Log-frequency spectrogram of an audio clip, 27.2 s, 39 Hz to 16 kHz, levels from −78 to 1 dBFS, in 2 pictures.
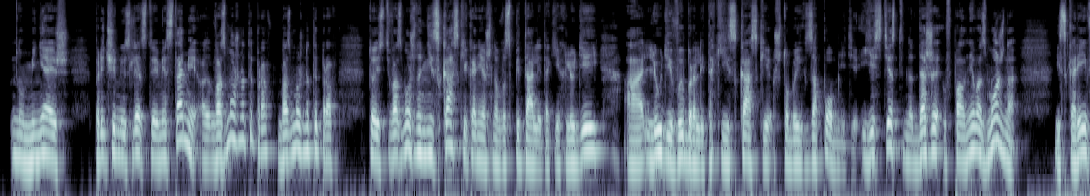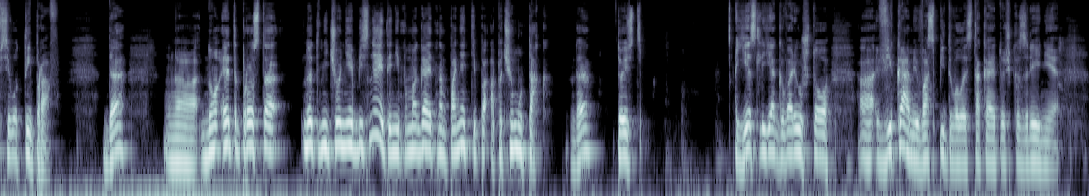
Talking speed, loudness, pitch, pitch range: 150 wpm, -18 LUFS, 135 Hz, 120-160 Hz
